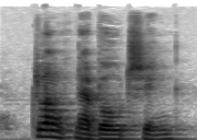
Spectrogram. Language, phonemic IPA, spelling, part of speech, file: Dutch, /ˈklɑŋkˌnaːboːtsɪŋ/, klanknabootsing, noun, Nl-klanknabootsing.ogg
- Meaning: 1. a sound-imitation 2. an onomatopoeia; a word which developed out of sound-imitation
